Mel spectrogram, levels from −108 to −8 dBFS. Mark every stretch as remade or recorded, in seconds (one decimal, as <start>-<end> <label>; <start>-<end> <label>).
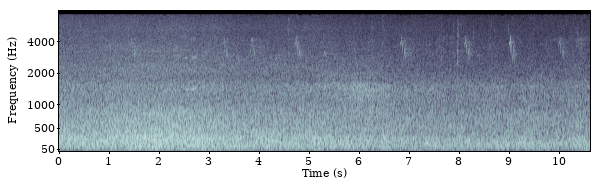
0.0-10.6 recorded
